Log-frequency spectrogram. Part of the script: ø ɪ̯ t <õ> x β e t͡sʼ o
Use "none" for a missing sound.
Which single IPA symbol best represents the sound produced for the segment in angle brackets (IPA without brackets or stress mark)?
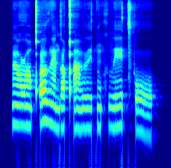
ũ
